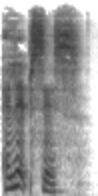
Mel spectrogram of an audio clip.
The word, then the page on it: ellipsis: British English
